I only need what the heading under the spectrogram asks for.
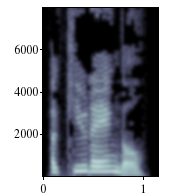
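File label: "acute angle", English, British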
